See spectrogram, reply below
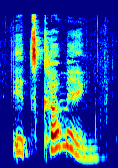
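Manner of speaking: high, eager, excited cry. Reading Barney as the tree cracks on their third pull, cried excitedly. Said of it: "cried Barney excitedly".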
